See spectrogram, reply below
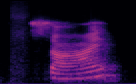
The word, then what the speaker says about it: Sai: We have another person on board with us, and please forgive me, I'm not sure how to say, the name is S-A-I. Do we pronounce that? Sai?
